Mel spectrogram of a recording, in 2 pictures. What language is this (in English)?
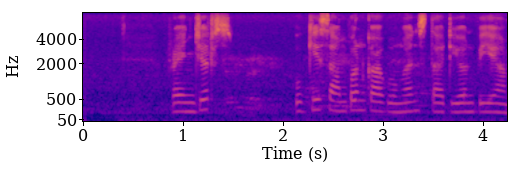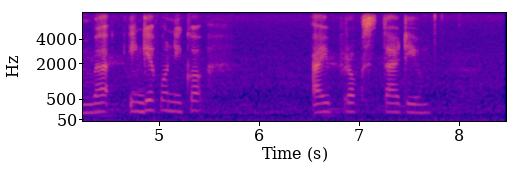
Javanese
